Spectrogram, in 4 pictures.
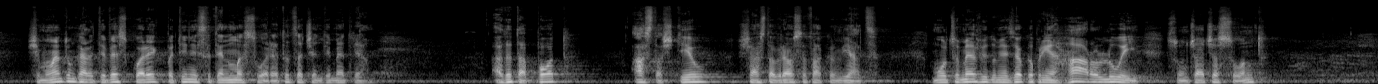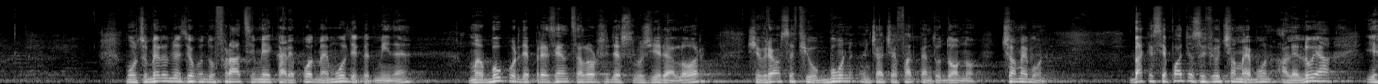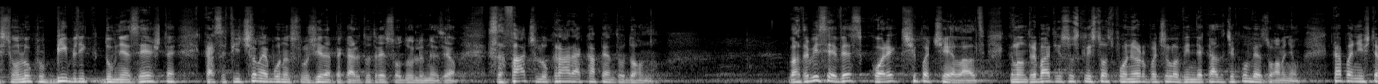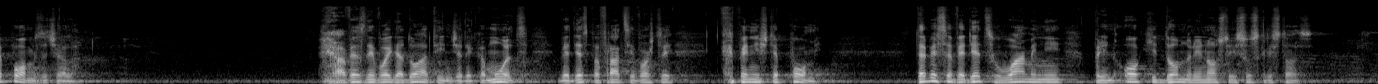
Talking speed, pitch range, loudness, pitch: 175 wpm, 105-135 Hz, -22 LUFS, 120 Hz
